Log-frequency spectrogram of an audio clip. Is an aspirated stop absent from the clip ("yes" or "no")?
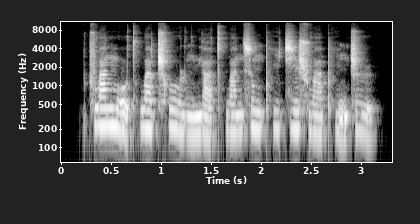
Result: no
